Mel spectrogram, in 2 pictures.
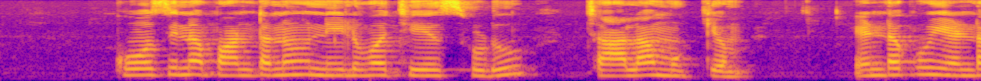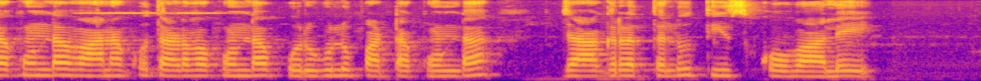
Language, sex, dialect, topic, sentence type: Telugu, female, Telangana, agriculture, statement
